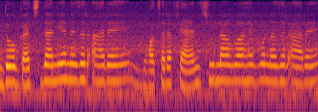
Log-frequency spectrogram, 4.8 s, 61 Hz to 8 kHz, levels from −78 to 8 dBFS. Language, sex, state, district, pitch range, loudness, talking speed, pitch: Hindi, female, Delhi, New Delhi, 215-240 Hz, -15 LUFS, 225 wpm, 235 Hz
